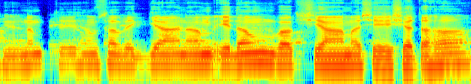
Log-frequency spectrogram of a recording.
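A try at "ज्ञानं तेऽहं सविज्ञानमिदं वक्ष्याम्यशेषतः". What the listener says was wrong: थोड़ा सा high tune पे गाइए। देखिए वक्ष्याम्य अशेषतः से बोलना होगा। वक्ष्याम्य, वक्ष्याम्य शेषतः, नहीं तो वो अलग से सुनाई पड़ रहा है।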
